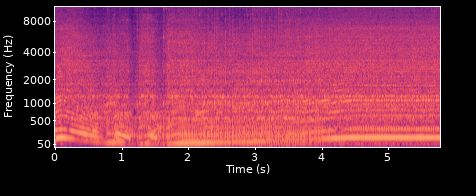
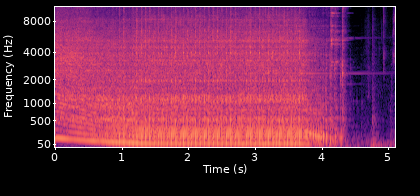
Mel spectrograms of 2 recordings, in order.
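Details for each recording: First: Makita DPC6430 two-stroke disc cutter, started with decompression and choke after carburetor jets were altered earlier: settles to steady buzz but sags and recovers twice under throttle; carburetor out of tune, needs adjustment. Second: Makita DPC6430 two-stroke disc cutter, cold start on choke and decompression after carburetor tuning and filters refitted, no blade: high steady full-throttle scream without bogging, winds down cleanly; idles and runs properly.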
